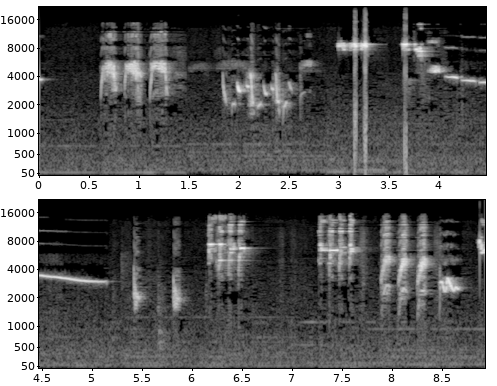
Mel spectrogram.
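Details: Little pied flycatcher, recorded as a lure for white-rumped shama: varied thin high twitters and ticks, one long falling whistle, and buzzy rattling bursts near the end.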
